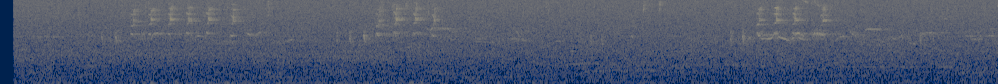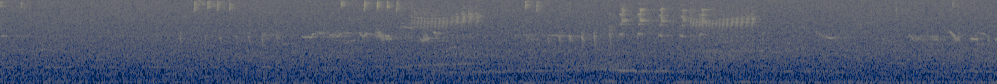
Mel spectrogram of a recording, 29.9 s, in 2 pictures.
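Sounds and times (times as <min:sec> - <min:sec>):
faint bird song: 0:00.2 - 0:29.9
steady hiss: 0:00.2 - 0:29.9
birds chirping and trilling: 0:22.8 - 0:26.4.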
